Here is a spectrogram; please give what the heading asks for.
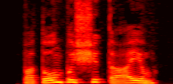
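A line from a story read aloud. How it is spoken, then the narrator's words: Mutter. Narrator (Russian): бормотал он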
